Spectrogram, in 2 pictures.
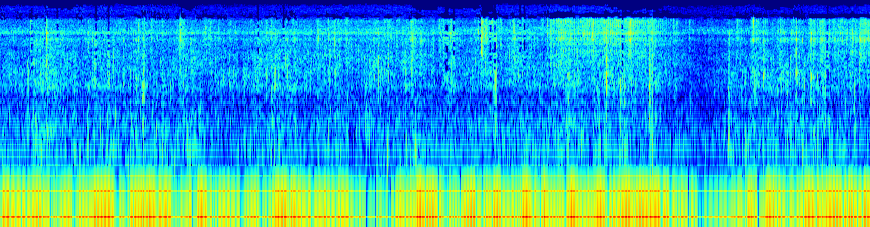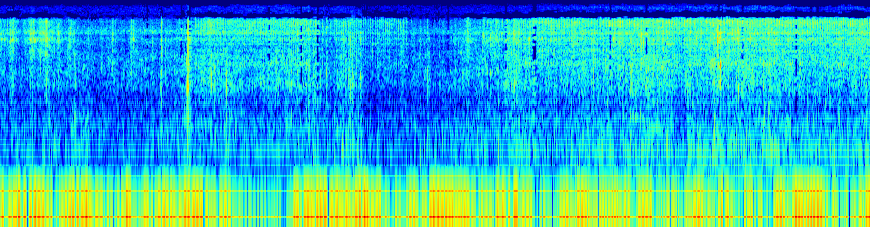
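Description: Mountain bike rolling along a dirt singletrack trail: a steady rush of tyres on dirt and leaves, with frequent small clicks and rattles from the bike over bumps.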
